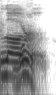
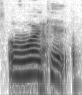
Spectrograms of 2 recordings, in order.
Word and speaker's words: worked: And worked, a T sound, no extra syllable. Worked. Ah, damn it. Work it.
